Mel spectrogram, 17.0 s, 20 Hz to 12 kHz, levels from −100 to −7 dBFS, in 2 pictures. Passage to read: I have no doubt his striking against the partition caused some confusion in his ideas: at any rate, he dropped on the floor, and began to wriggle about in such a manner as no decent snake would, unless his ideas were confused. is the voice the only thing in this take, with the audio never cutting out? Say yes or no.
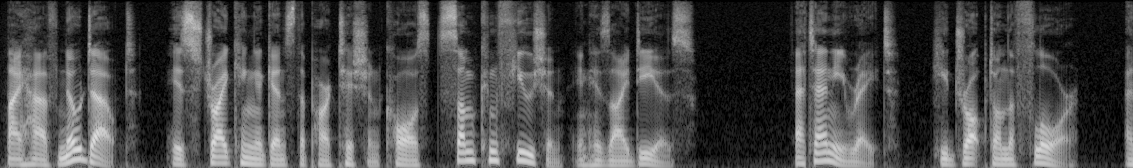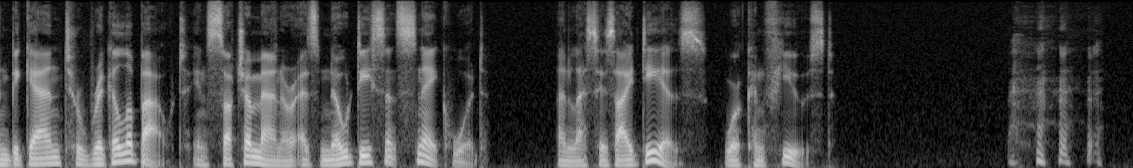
no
